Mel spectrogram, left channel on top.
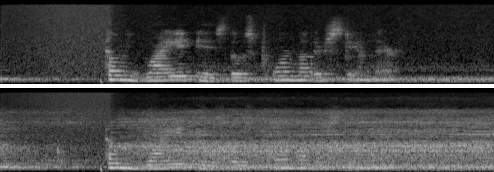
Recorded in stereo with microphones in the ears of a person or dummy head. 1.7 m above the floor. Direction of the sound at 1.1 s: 15° right (ahead or behind).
